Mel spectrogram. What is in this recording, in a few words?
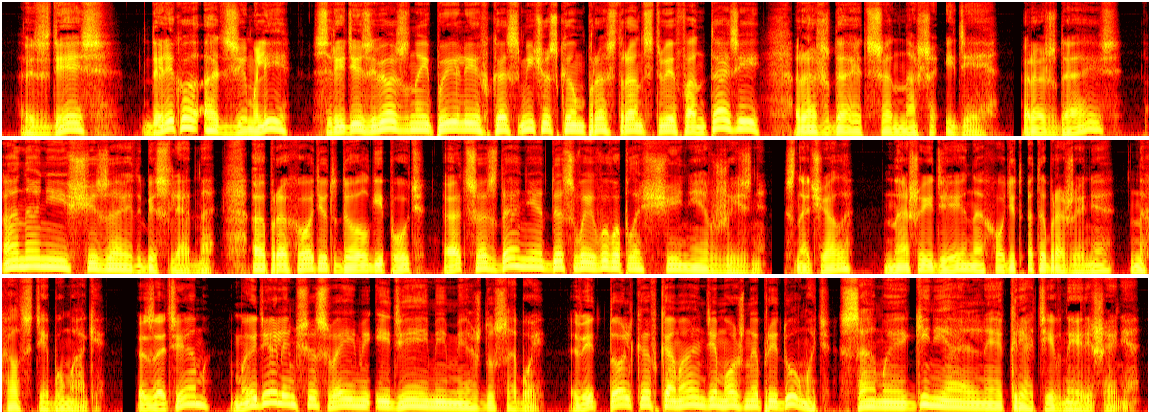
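volshebnaya prezentaciya Russian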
